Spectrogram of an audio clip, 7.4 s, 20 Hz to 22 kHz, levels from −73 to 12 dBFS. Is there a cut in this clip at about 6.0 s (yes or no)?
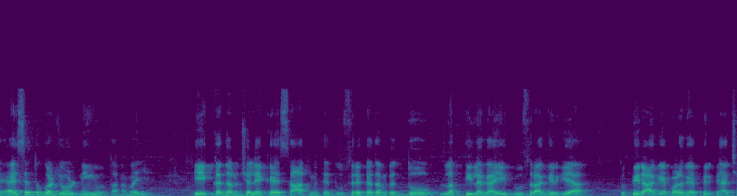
no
